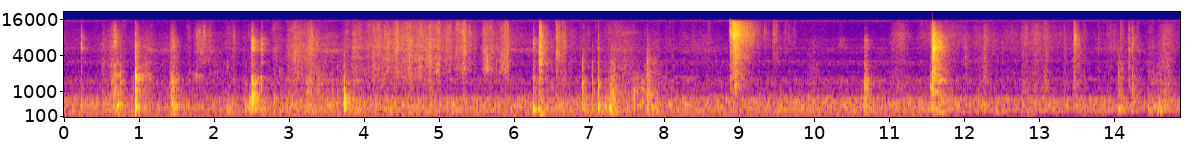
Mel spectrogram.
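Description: Cardboard box rustling, scraping and tapping as a cat climbs in and rubs against a catnip toy: scattered short sharp sounds over a low steady hum that cuts off about two-thirds of the way through.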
